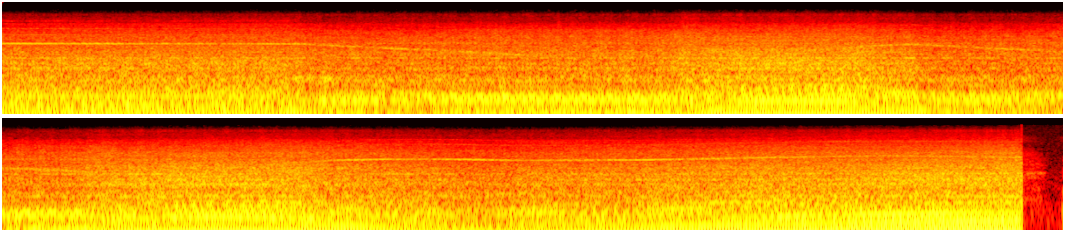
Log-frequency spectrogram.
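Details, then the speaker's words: Diesel expedition camper driving, window down: loud high turbo whistle rising and falling with engine speed, drowning out the engine, far beyond a healthy turbo; owner says there is definitely a leak, to be fixed at a workshop. "Also wirklich über das Maß hinaus, wie normalerweise sich ein Turbo anhören sollte, wenn er halt gesund ist."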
